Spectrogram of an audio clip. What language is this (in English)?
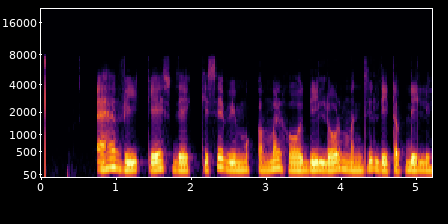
Punjabi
